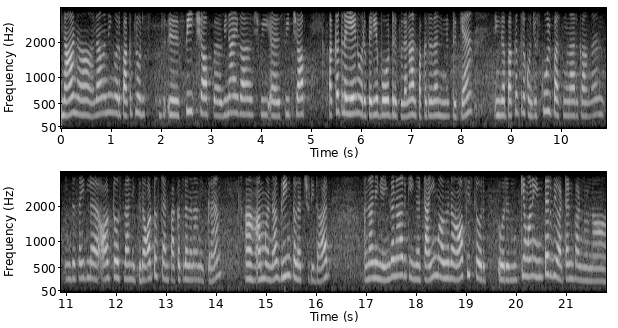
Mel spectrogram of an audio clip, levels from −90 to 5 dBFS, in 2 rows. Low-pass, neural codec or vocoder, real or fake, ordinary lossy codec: 3.6 kHz; none; real; none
